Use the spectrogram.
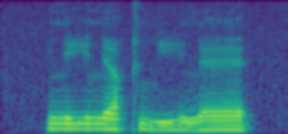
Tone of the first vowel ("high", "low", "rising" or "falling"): high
